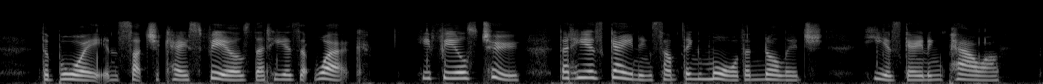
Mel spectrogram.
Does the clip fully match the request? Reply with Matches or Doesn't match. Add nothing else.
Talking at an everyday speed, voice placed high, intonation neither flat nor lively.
Matches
